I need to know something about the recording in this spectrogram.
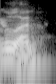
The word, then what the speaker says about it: Moulène: Well, I'm Moulène. Thank you for pronouncing my name right. Very few people do. It's usually Europeans who get it. It's a French name, right?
